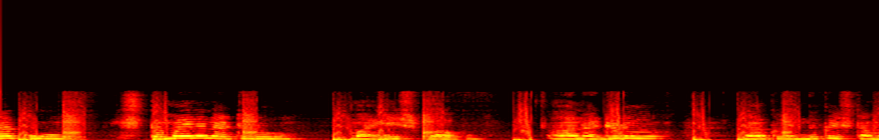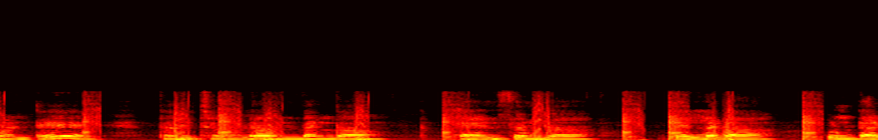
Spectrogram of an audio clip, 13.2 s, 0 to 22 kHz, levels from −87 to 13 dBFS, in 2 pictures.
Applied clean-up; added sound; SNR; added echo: none; Scratching (performance technique); 8 dB; reverberation time 0.1 s.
